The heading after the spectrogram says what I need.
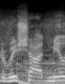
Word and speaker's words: Richard Mille: They're confirmed Richard Mille is exactly how you pronounce it, so I think that's one up for us.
